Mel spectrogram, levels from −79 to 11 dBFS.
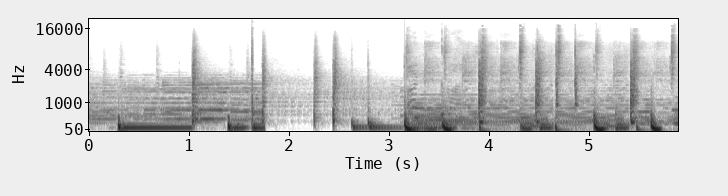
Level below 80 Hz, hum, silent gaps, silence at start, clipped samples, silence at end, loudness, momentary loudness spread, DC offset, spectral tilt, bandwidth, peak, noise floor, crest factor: -18 dBFS; none; none; 0 s; under 0.1%; 0 s; -16 LUFS; 9 LU; under 0.1%; -6 dB/octave; 15.5 kHz; 0 dBFS; -35 dBFS; 14 dB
